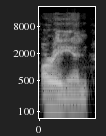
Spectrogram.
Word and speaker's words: Ran: you guys have ever seen ran or Ron however you want to pronounce it it's raan um that movie was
